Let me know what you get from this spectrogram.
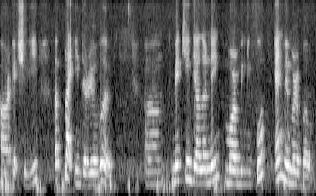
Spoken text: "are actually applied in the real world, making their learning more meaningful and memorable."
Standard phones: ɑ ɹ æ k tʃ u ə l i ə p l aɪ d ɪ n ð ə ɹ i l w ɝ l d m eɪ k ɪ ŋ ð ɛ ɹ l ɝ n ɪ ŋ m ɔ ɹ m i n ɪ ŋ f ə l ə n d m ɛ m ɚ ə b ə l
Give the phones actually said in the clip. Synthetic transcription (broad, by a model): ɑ ɹ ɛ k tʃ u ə l i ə p l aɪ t ɪ n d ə ɹ i l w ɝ l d m eɪ k ɪ ŋ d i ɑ l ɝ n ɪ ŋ m ɔ ɹ m i n ɪ ŋ f ə l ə n m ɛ m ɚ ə b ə l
